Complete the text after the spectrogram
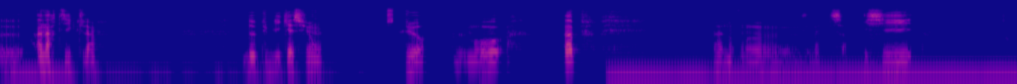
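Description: A man talks calmly and closely into a microphone.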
